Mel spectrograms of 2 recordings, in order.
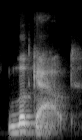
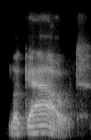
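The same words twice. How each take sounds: First: The stress falls on look. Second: The stress falls on out. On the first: It names a place. "The first one has stress on the first syllable" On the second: It is a warning. "the second one has it on the second syllable"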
